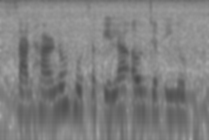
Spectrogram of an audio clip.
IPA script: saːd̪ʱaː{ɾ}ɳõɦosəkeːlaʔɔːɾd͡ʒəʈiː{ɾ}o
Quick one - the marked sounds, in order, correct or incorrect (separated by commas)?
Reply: correct, incorrect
